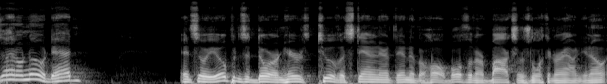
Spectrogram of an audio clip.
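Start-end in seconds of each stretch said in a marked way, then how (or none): 0.0-0.8 put-on young son. Voicing young son answering.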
